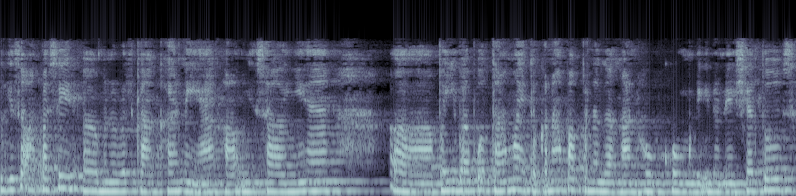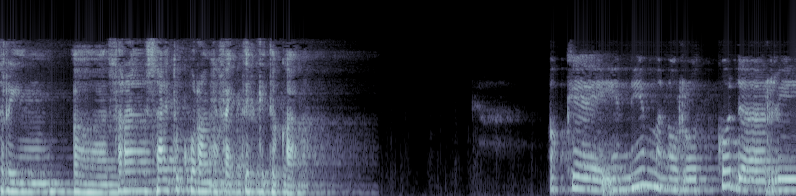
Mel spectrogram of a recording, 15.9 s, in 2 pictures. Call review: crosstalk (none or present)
none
